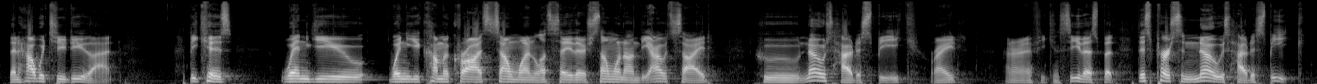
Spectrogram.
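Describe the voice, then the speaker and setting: A man's voice: medium pitch, sharp tone, clear, resonant tone. A man whose native language is Finnish gives an informal explanatory lesson, searching for words and often checking in with "right?". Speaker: host and math teacher. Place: virtual reality chat world.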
